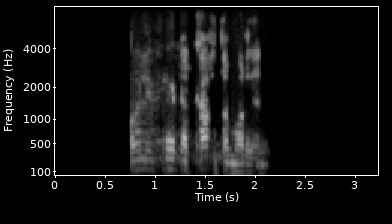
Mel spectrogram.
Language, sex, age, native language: Icelandic, male, 30-39, Icelandic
